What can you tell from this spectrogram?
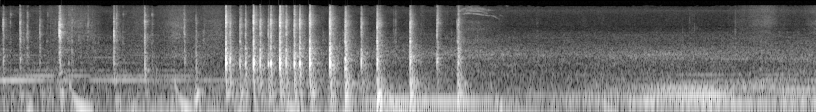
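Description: Computer keyboard typing: scattered keystrokes, then a quick run of them about two seconds in, as a ticker symbol is typed to bring up a new chart. The clicks stop about halfway through, leaving faint background music.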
